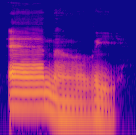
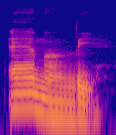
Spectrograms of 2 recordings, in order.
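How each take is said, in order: The two takes are said the same way.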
